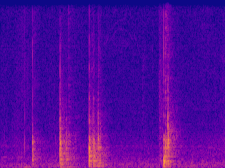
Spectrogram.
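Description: Four sharp clicks and knocks of small metal hand tools being handled and set down on a wooden table, the two loudest in the second half.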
